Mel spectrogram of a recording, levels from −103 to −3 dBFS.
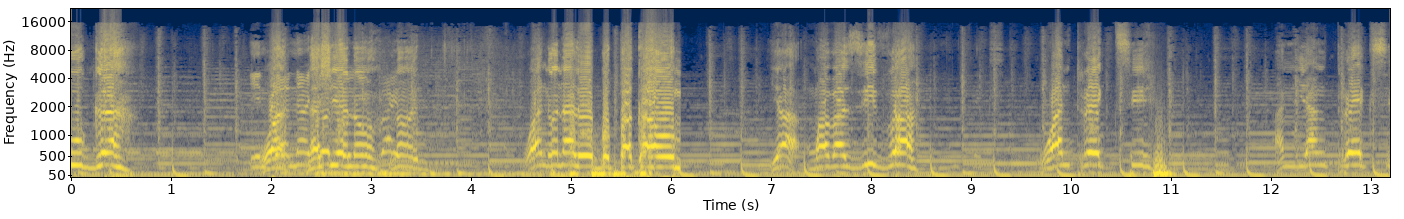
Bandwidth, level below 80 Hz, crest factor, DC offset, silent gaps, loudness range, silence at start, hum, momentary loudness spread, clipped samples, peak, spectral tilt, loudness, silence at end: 16.5 kHz; -20 dBFS; 10 dB; 0.6%; none; 4 LU; 0 s; none; 18 LU; 0.7%; 0 dBFS; -4.5 dB/octave; -8 LUFS; 0 s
